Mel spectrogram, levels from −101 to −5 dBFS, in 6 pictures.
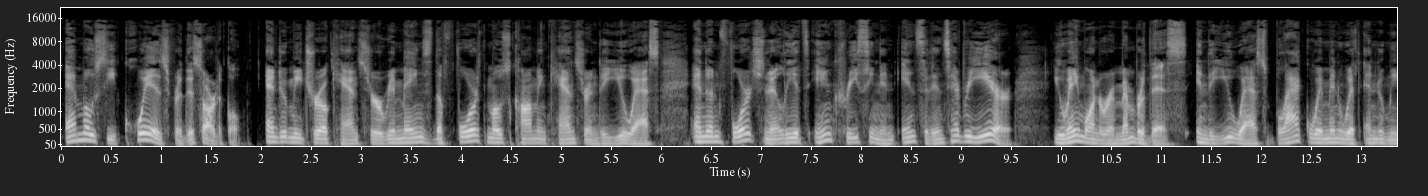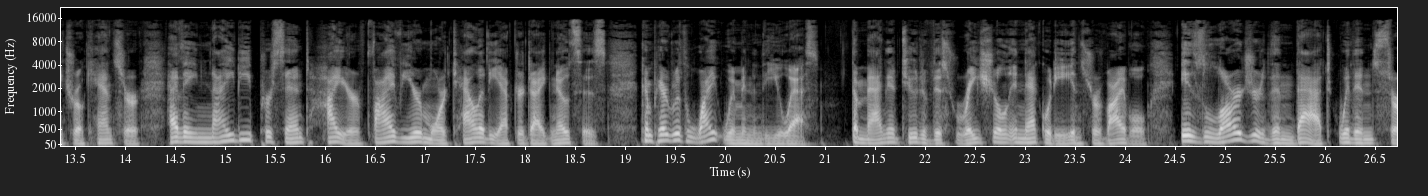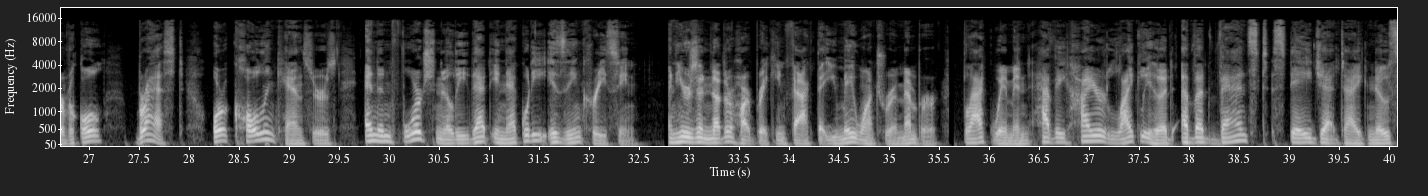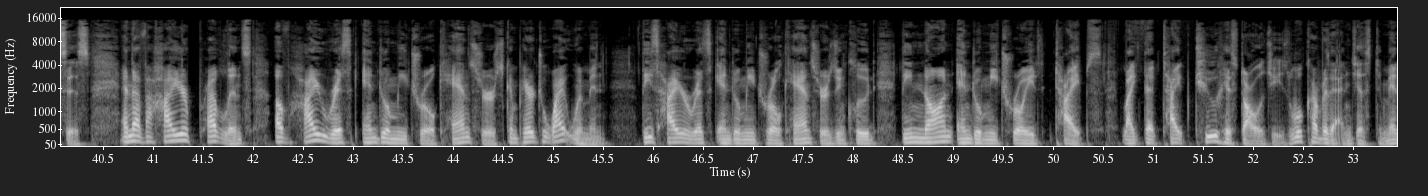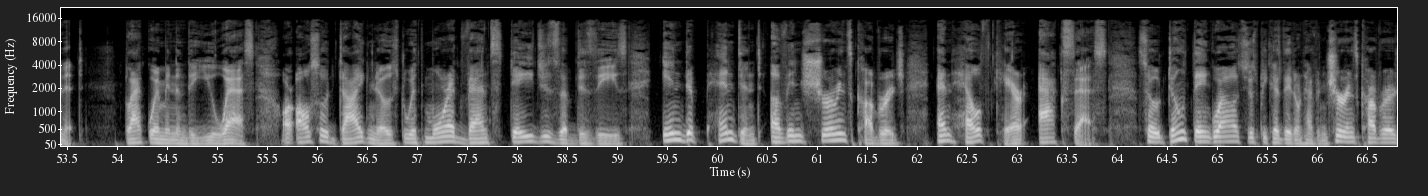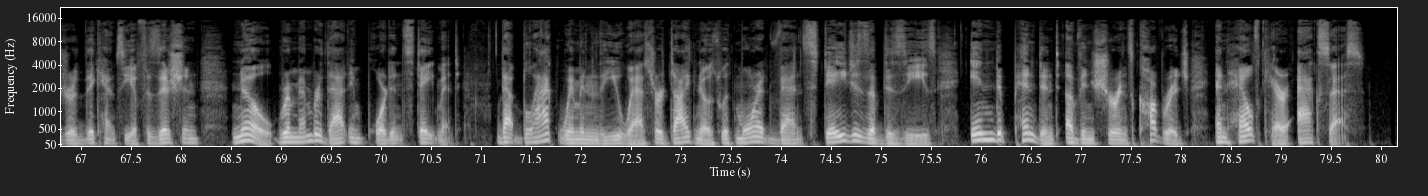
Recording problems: none

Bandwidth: 15 kHz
